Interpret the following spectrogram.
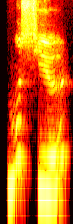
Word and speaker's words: monsieur: way of writing so here the N is silent we will this n in between is silent and we will just pronounce it as monsieur I am not making any sound of n but I am making the sound of R because we have to follow the crfl rule so bonjour bonjour Monsieur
